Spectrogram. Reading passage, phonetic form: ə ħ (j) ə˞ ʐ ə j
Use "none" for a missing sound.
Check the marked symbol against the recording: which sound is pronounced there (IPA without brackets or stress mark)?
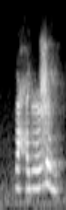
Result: j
